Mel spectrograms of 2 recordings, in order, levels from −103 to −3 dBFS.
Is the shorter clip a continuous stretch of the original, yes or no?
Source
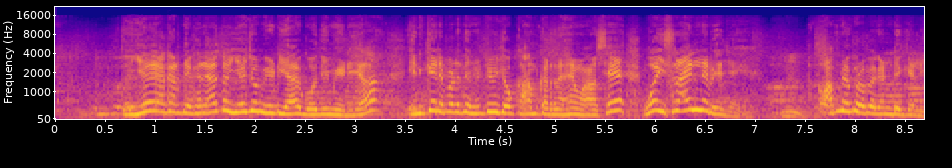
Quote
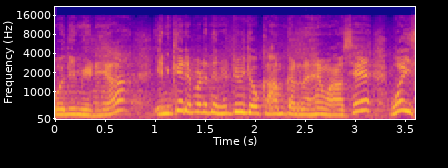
yes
